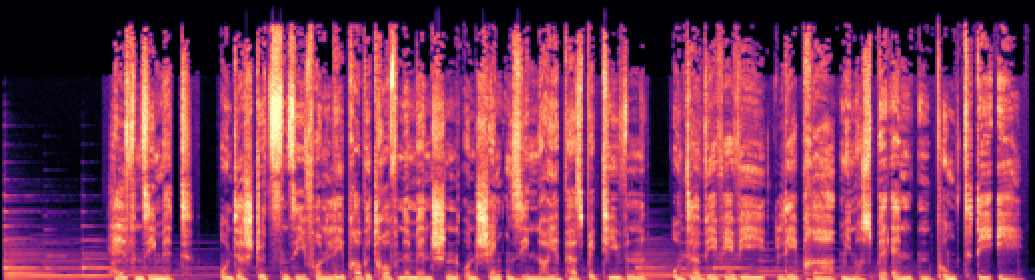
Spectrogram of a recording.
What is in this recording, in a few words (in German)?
LEPRA Reminder, radiowerbung; deutsche lepra und tuberkulosehilfe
